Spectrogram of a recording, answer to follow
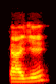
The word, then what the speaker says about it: calle: Calle, sargento, resumen. Okay, so if you notice, these words, also like tesis, caravana, cabo, they have the strength in the penultimate syllable, the second to last syllable, right?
